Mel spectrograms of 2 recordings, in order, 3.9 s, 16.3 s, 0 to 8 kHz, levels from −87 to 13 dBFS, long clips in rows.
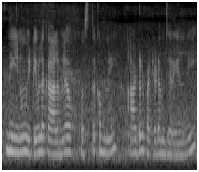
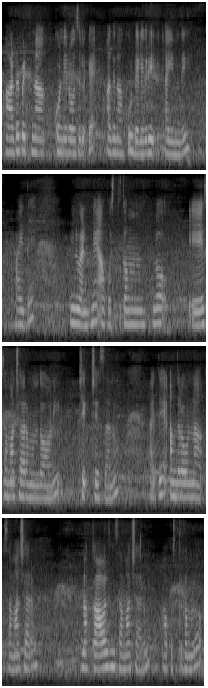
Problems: constant background noise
